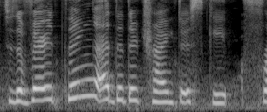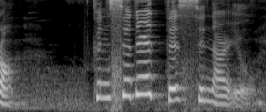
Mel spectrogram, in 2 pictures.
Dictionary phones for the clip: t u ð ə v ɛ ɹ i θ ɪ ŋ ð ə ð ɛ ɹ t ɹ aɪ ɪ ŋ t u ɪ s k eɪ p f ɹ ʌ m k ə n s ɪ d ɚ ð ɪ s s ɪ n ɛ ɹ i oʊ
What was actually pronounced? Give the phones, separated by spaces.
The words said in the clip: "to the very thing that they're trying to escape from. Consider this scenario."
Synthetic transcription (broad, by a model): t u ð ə v ɛ ɹ i θ ɪ ŋ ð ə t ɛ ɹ t ɹ aɪ ɪ ŋ t u ɪ s k eɪ p f ɹ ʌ m k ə n s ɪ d ɚ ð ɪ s s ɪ n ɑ ɹ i oʊ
